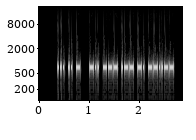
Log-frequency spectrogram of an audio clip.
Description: Morse code, heard as a keyed tone, about 46 wpm, 700 Hz. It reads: SIT DOWN,
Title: Sentences from Top 1000 Words - Review Part 6 - 45wpm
